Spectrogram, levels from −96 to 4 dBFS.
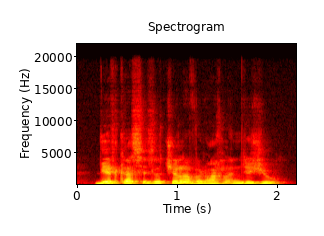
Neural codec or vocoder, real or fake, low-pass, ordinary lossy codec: none; real; 19.8 kHz; none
